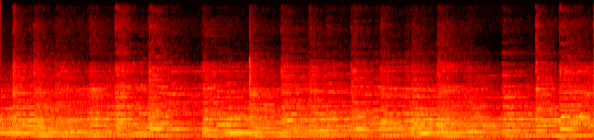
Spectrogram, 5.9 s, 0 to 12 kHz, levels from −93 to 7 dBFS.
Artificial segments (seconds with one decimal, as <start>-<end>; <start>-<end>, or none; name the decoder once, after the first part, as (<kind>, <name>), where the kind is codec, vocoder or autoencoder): 0.6-2.5 (codec, SNAC); 4.4-5.9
